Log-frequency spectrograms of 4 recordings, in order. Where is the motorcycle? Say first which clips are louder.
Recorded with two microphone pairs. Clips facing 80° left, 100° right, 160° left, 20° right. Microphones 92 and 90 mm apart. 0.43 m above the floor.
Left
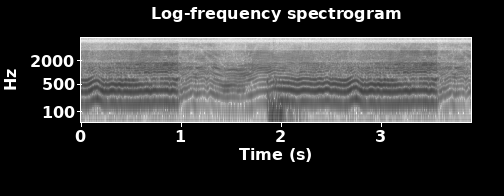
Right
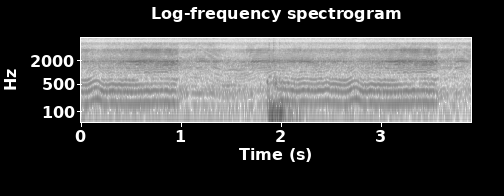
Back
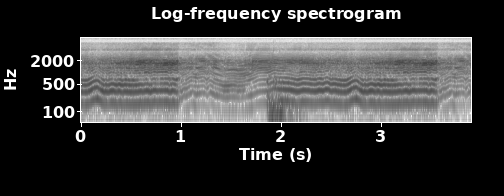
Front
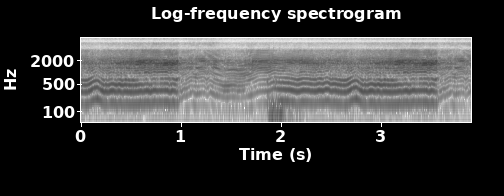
Left 23 dB, back 1 dB; 75° left.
